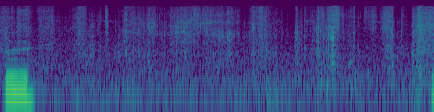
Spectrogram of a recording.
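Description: Crystal apple cucumber leaves and vines rustling under a hand, a soft irregular crinkling with a few sharper crackles about three seconds in.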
